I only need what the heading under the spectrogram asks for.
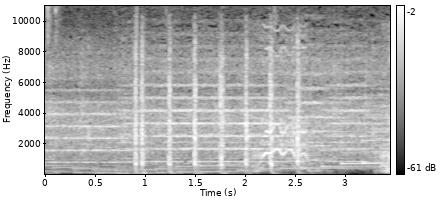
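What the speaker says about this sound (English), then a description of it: "You pet the horse, it lowers its head, breathing slow and steady." A horse in the video game Daggerfall Unity neighs and whinnies in a close, clear series of calls, with rhythmic breathy pulses and hoof-like clops alongside.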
